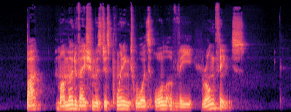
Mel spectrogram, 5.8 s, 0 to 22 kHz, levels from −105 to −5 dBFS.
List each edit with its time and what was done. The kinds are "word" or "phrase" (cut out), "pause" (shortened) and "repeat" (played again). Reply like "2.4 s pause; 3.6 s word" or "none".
4.0 s word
